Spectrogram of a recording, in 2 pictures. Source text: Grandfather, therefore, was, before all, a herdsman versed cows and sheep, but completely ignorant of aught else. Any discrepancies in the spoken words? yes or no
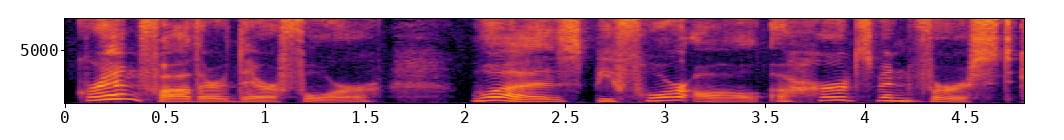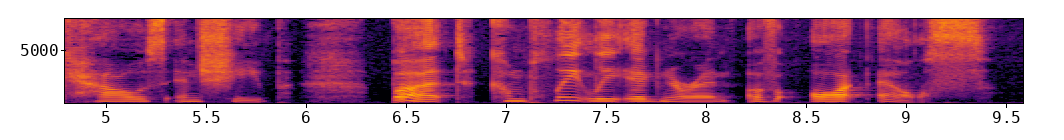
no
